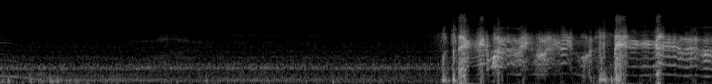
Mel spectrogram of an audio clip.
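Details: Angry cat giving a low, quiet, droning growl for four seconds, then breaking into a harsh, loud run of screeches and spitting bursts, rapid and uneven.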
